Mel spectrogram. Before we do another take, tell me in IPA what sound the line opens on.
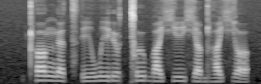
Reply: ʈʰ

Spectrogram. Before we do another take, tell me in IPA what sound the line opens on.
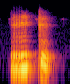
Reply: r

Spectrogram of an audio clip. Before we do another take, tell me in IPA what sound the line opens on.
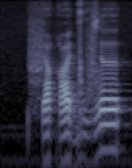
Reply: f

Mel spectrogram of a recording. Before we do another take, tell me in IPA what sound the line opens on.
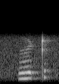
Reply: ə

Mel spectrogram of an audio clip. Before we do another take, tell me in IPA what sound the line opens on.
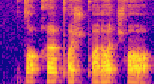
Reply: tˤ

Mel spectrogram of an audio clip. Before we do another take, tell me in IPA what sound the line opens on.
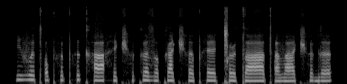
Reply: i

